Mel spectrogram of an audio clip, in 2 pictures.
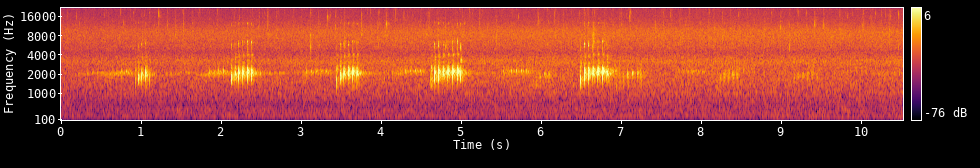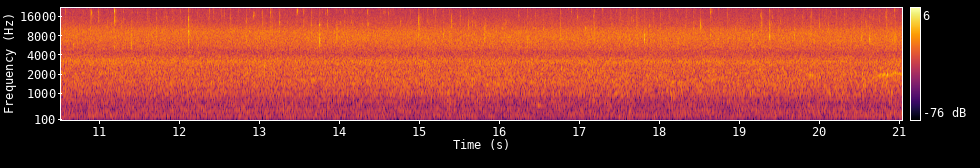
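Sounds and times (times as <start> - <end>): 
Schlegel's green tree frog calling: 0.3 - 8.6.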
